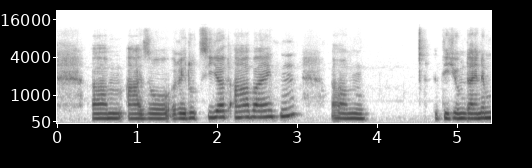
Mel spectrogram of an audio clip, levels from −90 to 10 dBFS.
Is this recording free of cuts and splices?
no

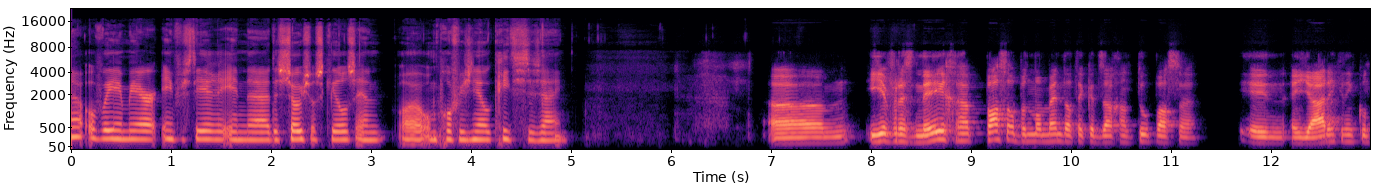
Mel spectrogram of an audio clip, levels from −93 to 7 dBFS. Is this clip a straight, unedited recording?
yes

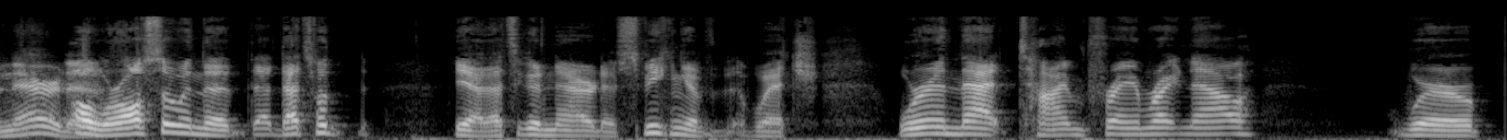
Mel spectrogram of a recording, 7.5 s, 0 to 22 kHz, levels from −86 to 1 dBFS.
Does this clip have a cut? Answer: no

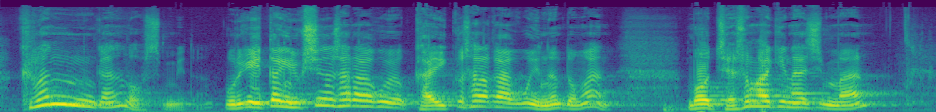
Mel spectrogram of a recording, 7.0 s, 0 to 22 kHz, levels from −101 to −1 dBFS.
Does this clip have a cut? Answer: yes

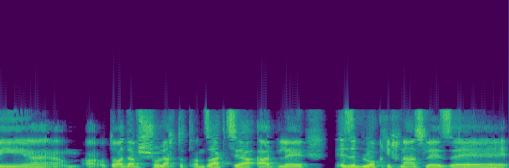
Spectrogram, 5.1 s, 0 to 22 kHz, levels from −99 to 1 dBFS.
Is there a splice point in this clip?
no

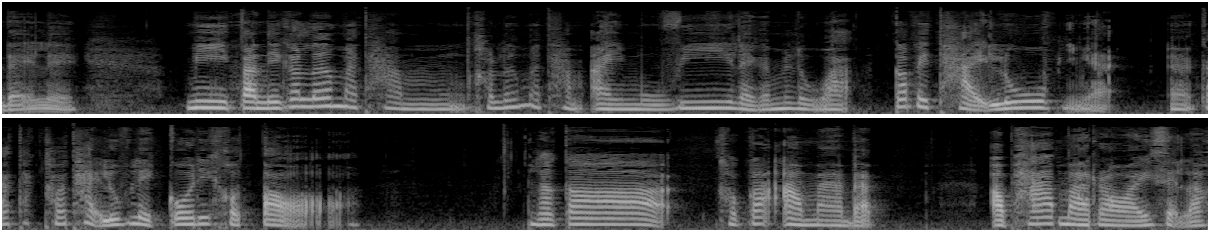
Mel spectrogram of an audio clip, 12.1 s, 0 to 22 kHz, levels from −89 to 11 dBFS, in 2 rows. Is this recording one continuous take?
no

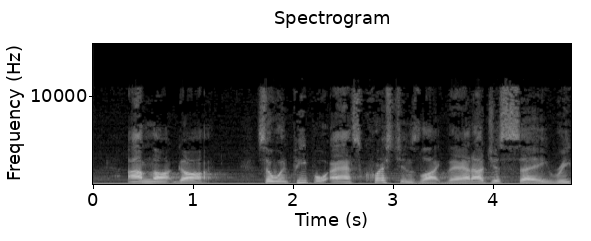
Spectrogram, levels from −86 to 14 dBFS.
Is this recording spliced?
no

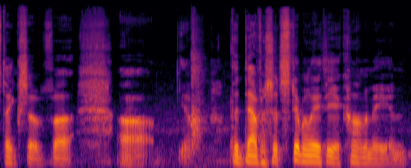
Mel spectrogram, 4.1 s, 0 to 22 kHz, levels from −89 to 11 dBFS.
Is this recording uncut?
no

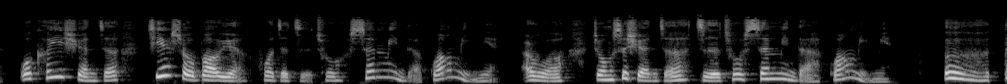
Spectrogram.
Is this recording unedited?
yes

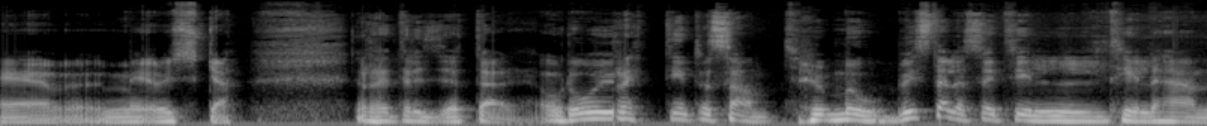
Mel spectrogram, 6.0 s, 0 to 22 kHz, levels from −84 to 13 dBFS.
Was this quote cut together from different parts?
yes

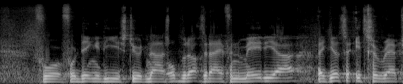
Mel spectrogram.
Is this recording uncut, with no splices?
no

